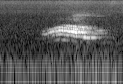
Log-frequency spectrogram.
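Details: European tabby cat, a male a little over two years old, meowing indoors in the background while a man talks about a scale model; one faint, drawn-out meow of about a second that swells and fades, with a low room hum beneath.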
